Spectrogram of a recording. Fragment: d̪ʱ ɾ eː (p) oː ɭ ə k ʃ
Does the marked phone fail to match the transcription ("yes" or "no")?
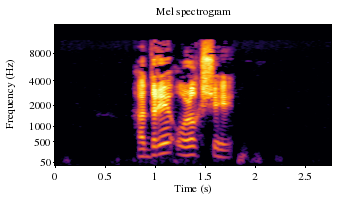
yes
